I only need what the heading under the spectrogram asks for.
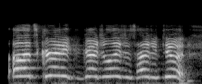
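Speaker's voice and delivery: very high, loud mock enthusiasm; fake gushing. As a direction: gush with put-on cheer.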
